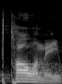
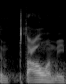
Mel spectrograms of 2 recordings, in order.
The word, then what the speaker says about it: Ptolemy: told that uh King Ptolemy though in English we don't pronounce emphalomy because in English we don't like Words that start we call them Ptolemy the p is silent Aaron pankin this is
